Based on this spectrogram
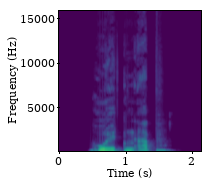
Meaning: strong/mixed nominative/accusative neuter singular of bezeichnet
- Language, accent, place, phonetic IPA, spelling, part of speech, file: German, Germany, Berlin, [bəˈt͡saɪ̯çnətəs], bezeichnetes, adjective, De-bezeichnetes.ogg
